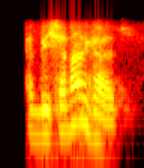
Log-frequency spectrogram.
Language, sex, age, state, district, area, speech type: Assamese, male, 30-45, Assam, Biswanath, rural, conversation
